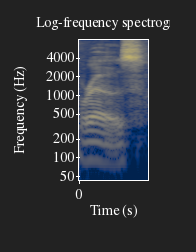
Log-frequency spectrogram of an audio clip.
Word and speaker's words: Rohs: it'll come up uh my last name is spelled r-o-h-s it's weird you're like lemon balm Rose yeah absolutely right on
